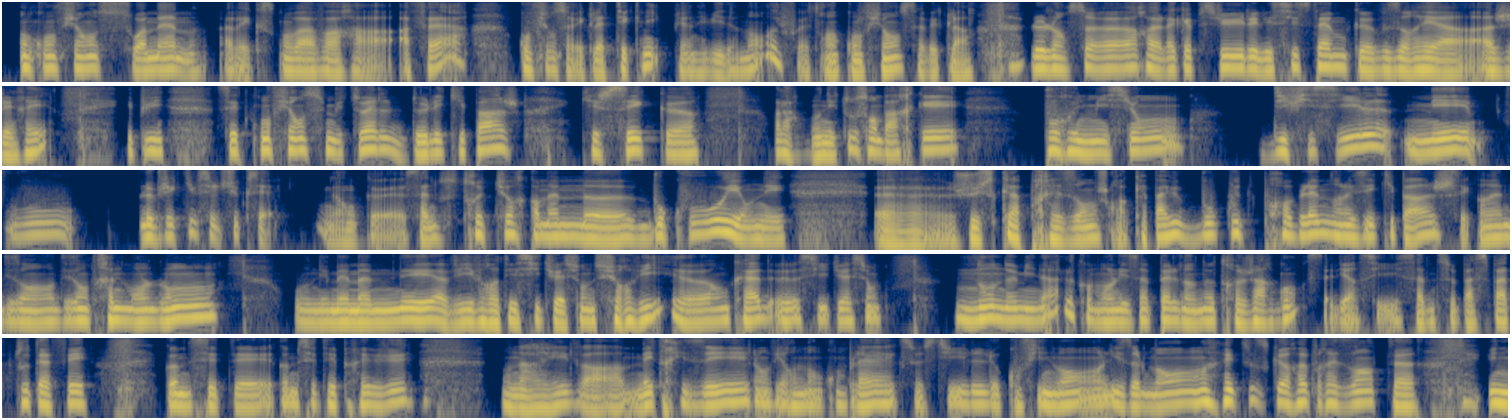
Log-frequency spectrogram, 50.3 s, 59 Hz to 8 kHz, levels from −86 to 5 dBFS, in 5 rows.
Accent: French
